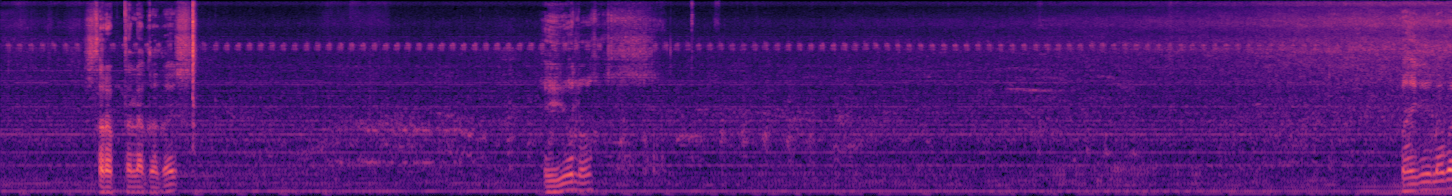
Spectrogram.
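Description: A young man speaks briefly with animation, close by.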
